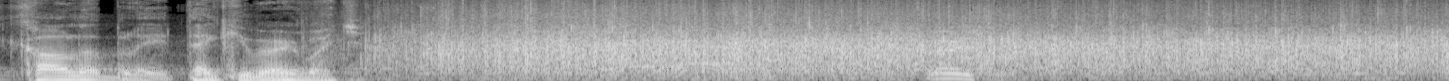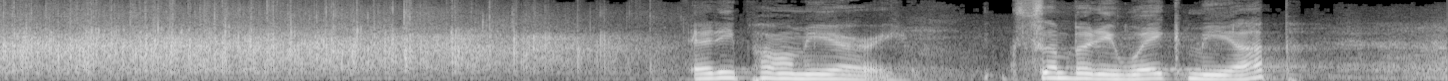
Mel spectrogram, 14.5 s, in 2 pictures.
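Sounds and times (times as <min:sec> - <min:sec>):
speech: 0:00.1 - 0:02.0, 0:04.7 - 0:05.1, 0:10.7 - 0:13.8
audience applause: 0:01.3 - 0:10.7
laughter: 0:13.8 - 0:14.4.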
